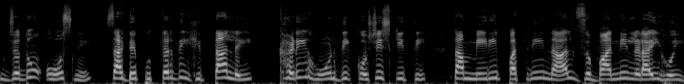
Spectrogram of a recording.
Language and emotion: Punjabi, angry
